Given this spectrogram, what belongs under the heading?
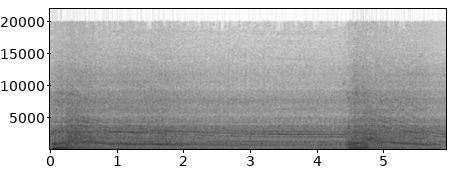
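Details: A 2002 Subaru Outback 2.5 runs after its new alternator/power steering belt was fitted, replacing a snapped one, and the bolts were tightened. It fires, revs cleanly twice and settles to a steady idle with no squeal or chirp. Normal running.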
